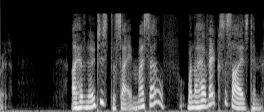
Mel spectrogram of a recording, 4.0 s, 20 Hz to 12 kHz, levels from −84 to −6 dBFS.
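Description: Throughout, the speech sounds rough and grainy, with noise between harmonics, likely from low-delay AAC compression at a low bitrate around 32 kbps, whose short frames resolve pitch poorly. From 2.03 to 2.07 s, AAC frame loss with concealment leaves a brief smeared, noisy patch as the decoder fills about 30 ms from the previous spectrum.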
